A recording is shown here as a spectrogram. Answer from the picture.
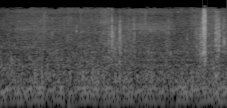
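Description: Bass boat's outboard motor idling, a steady low hum, with wind noise on the microphone.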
